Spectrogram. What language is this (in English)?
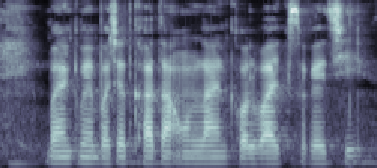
Maithili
